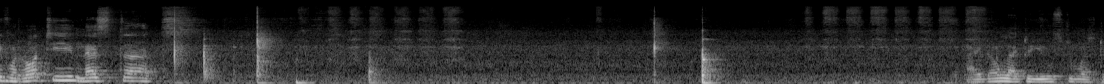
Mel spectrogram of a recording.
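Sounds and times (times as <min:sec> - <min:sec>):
faint rubbing of dough: 0:02.8 - 0:06.4, 0:07.6 - 0:10.9
rolling pin knocking on countertop: 0:07.0 - 0:07.3.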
